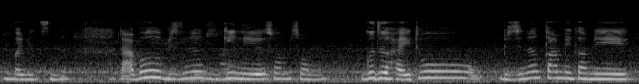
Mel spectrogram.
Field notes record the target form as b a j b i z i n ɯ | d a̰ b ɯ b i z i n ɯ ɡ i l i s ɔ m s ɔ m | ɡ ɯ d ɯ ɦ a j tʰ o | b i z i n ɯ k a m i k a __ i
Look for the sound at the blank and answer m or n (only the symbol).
m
